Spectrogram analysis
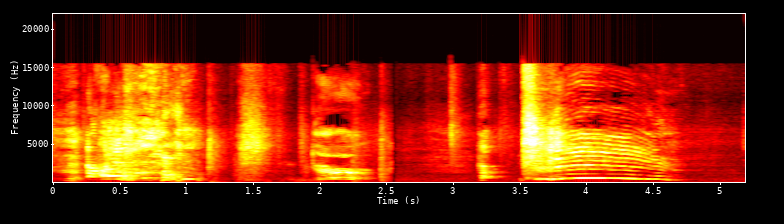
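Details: Sharp explosive sneezes, one ending in a long drawn-out voiced cry, with brief room noise between.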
